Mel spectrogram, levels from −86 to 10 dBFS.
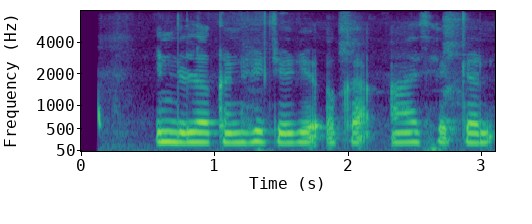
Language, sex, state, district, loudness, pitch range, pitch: Telugu, female, Andhra Pradesh, Sri Satya Sai, -14 LUFS, 205-215 Hz, 210 Hz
